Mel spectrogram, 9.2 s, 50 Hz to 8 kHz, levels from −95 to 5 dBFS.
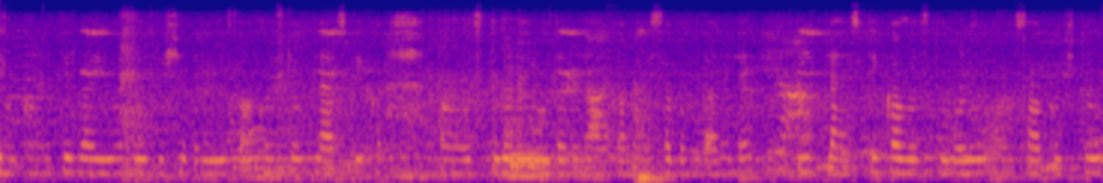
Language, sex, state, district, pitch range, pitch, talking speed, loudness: Kannada, female, Karnataka, Shimoga, 215-230 Hz, 220 Hz, 105 wpm, -33 LUFS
